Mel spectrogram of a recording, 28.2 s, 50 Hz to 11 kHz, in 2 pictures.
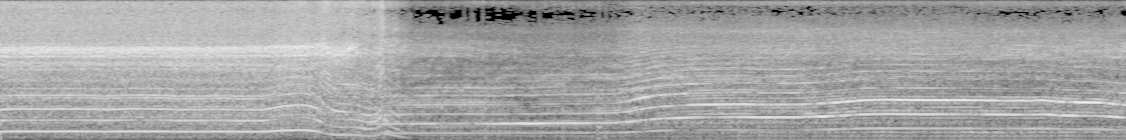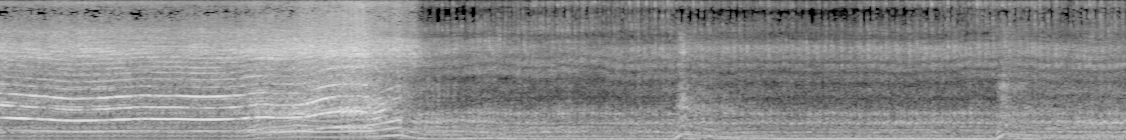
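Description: Suzuki drag motorcycle's engine held at high revs through a burnout with the rear tyre spinning, then dropping off and rising and falling in pitch as the bike is rolled back and staged. After about 19 seconds it settles to a low, loud idle, and right at the end the revs sweep up hard as it launches.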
